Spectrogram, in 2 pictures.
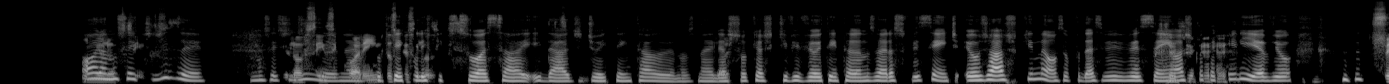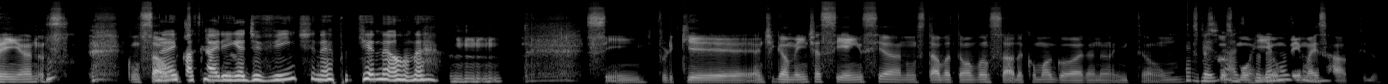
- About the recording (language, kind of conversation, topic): Portuguese, podcast, Que filme marcou a sua adolescência?
- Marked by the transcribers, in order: laugh; laughing while speaking: "Cem anos"; chuckle; laugh; laughing while speaking: "porque não, né?"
